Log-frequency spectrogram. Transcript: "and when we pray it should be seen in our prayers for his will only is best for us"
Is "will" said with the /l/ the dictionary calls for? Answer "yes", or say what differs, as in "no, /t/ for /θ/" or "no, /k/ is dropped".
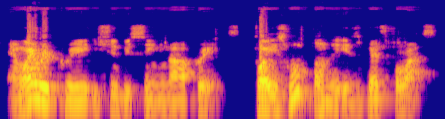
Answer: no, /n/ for /l/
